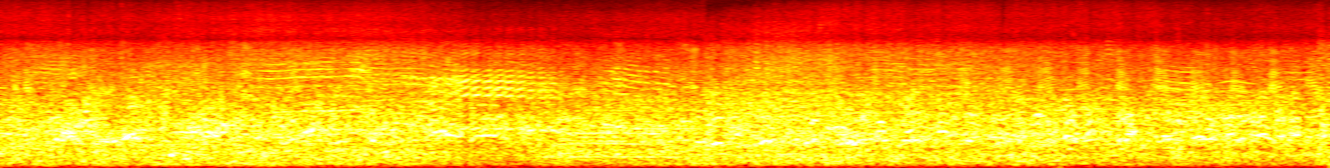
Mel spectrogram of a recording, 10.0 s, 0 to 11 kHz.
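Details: Crowded Cape fur seal reserve at Cape Cross, Namibia, 1992, with seals sunbathing, fighting and raising pups; a continuous wall of overlapping bleating cries, some quavering calls standing out, over a roaring background.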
